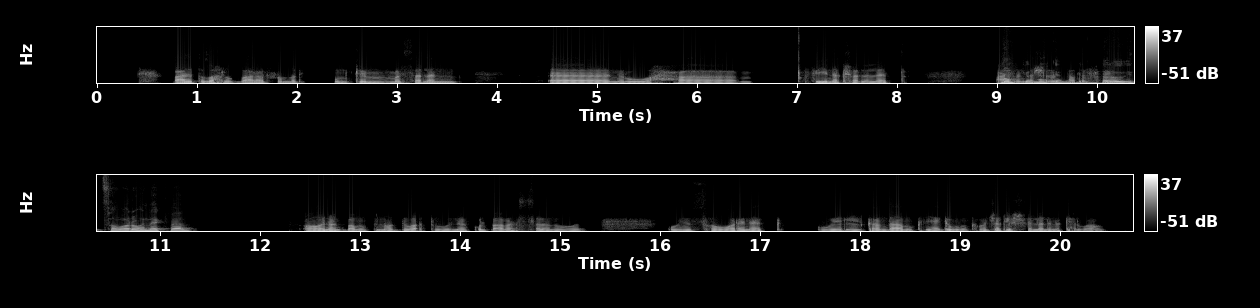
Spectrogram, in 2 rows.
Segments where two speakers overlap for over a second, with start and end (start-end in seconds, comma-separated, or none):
9.0-10.3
